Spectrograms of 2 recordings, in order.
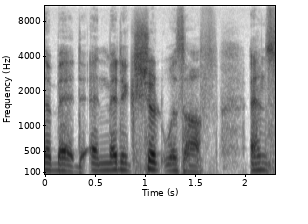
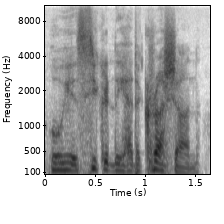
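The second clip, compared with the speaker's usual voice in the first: usual speaking voice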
